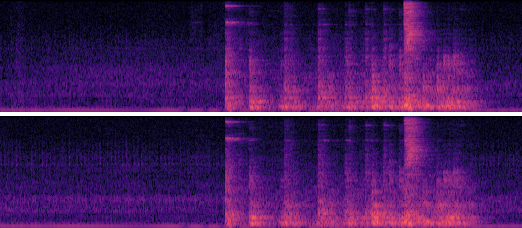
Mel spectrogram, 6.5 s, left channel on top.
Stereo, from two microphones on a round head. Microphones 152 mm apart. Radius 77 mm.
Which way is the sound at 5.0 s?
70° left (ahead or behind).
